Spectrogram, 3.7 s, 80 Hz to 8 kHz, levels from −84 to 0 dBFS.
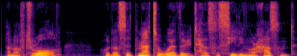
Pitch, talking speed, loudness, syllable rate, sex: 115 Hz, 225 wpm, -16 LUFS, 5.9 syllables/s, male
